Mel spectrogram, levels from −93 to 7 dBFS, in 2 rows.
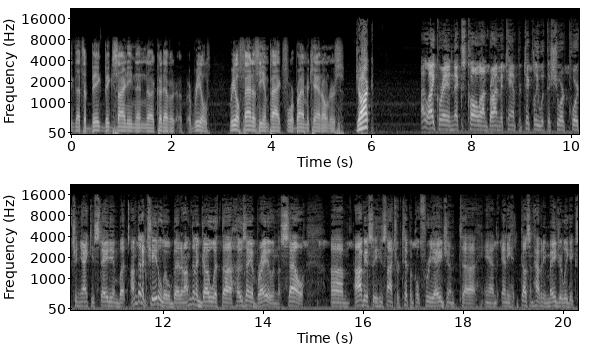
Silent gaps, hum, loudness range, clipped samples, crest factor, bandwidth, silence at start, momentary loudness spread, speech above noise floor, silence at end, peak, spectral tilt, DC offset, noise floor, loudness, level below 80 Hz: none; none; 7 LU; under 0.1%; 22 dB; 16 kHz; 0 s; 13 LU; 39 dB; 0 s; -4 dBFS; -3 dB/octave; under 0.1%; -64 dBFS; -25 LUFS; -50 dBFS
